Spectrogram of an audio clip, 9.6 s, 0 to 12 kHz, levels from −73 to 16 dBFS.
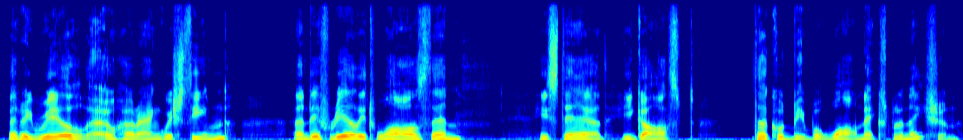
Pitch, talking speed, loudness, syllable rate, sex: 145 Hz, 125 wpm, -19 LUFS, 4.3 syllables/s, male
